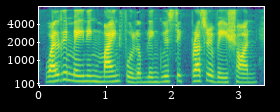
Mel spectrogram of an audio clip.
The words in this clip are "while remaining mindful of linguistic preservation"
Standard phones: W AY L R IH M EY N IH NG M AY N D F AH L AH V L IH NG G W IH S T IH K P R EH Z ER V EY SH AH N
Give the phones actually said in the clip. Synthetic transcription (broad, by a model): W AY L R IH M EY N IH NG M AY N D F AH L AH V L IH NG G W IH S T IH K P R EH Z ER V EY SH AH N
